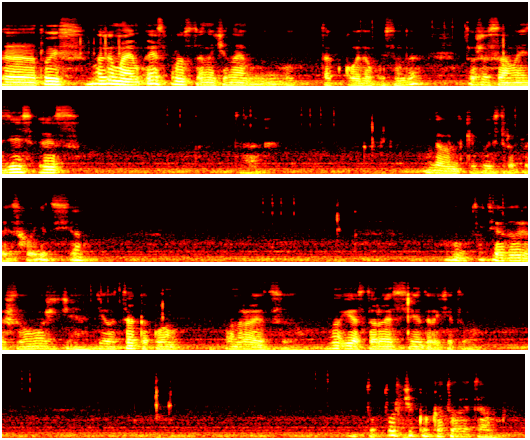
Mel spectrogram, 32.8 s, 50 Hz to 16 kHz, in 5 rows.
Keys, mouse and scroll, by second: 5.5 click, 5.8 click, 6.4 s, 9.8 click, 10.5 click, 10.7 click, 11.4 s, 16.6 click, 16.8 click, 17.4 s, 21.0 click, 21.2 click, 21.8 s.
